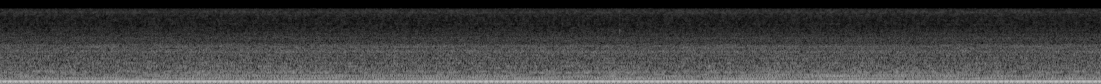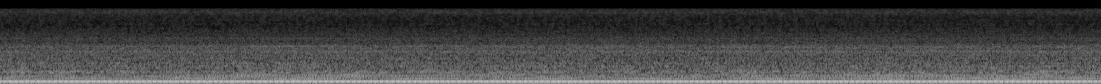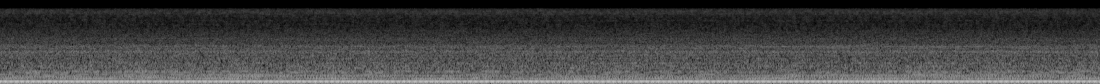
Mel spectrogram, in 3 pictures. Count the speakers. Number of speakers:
zero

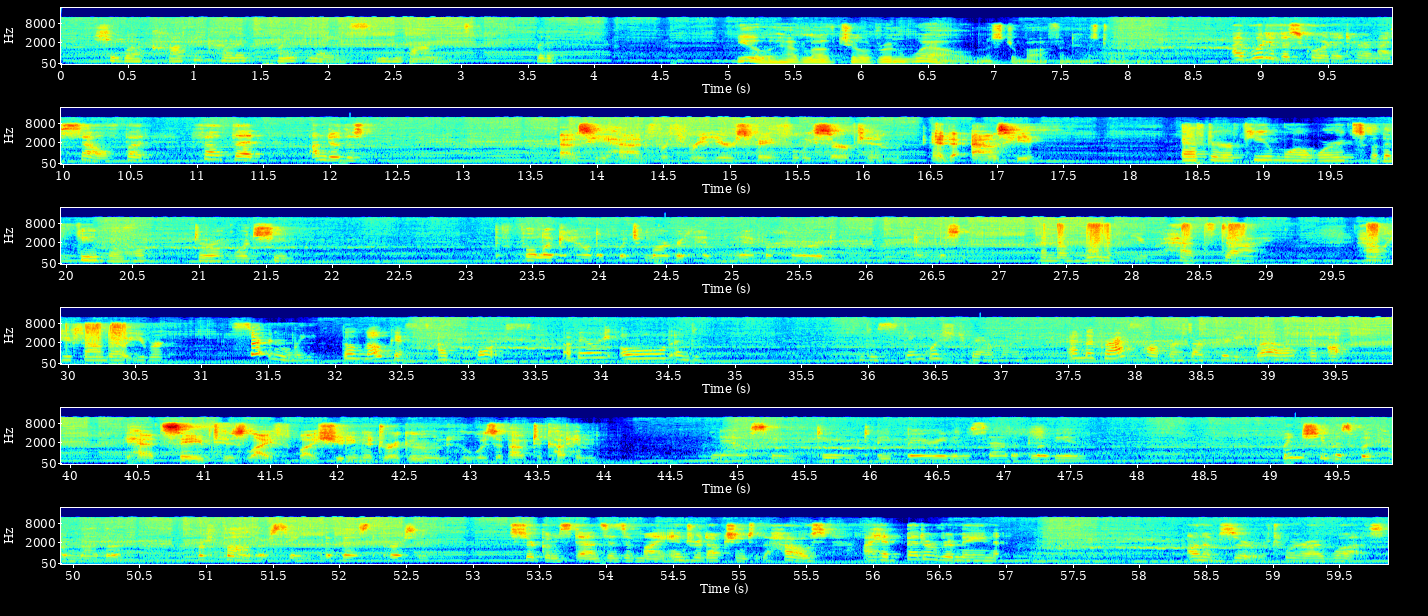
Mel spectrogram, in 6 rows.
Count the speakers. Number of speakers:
eight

